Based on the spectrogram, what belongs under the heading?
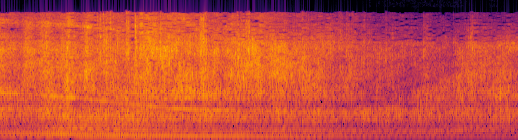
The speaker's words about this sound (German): Der Flieger drehte noch eine weitere Runde über mir, konnte mich aber anscheinend nicht mehr entdecken.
